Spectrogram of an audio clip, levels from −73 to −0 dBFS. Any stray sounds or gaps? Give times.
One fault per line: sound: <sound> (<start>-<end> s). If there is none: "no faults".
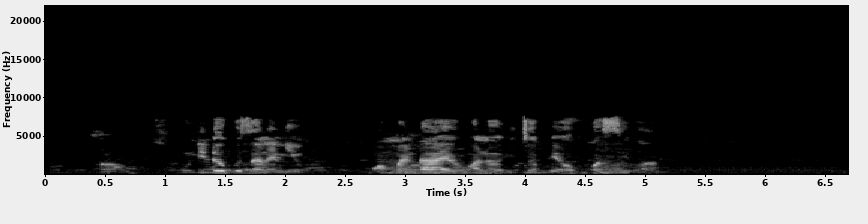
no faults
